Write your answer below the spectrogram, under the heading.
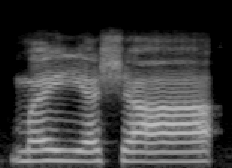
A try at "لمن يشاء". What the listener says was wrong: For this one, remember, we don't pronounce the noon. So limayasha. You did it over here, but not here. So limayasha.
